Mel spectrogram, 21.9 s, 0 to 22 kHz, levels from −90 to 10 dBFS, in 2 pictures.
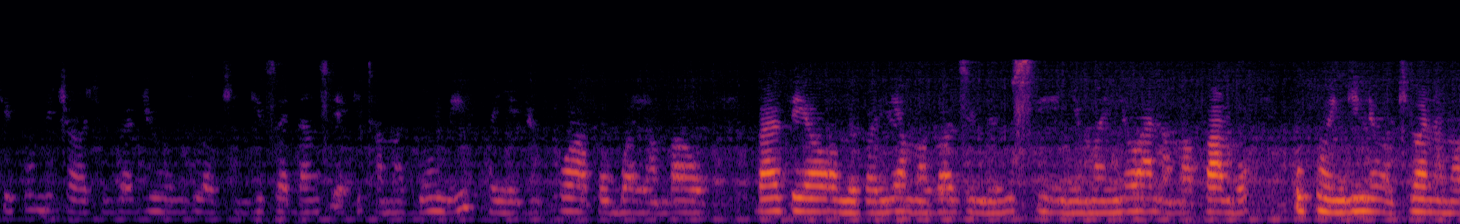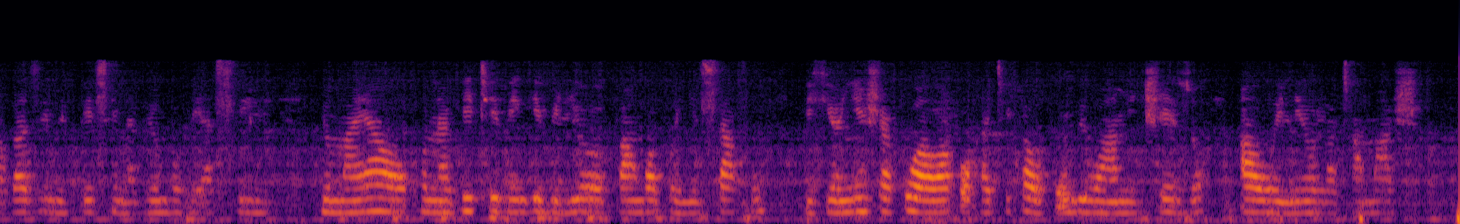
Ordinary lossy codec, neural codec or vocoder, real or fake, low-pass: MP3, 48 kbps; vocoder, 24 kHz, 100 mel bands, Vocos; fake; 7.2 kHz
